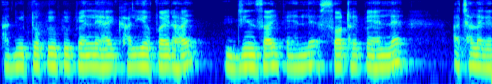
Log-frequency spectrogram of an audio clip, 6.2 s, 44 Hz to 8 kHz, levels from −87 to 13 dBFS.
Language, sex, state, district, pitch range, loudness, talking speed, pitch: Maithili, male, Bihar, Samastipur, 130-145 Hz, -34 LUFS, 145 wpm, 135 Hz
